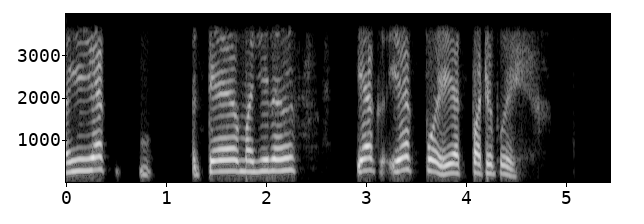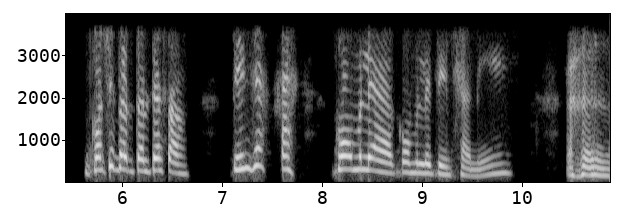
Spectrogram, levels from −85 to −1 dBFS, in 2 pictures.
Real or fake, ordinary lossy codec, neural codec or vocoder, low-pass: real; none; none; 3.6 kHz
